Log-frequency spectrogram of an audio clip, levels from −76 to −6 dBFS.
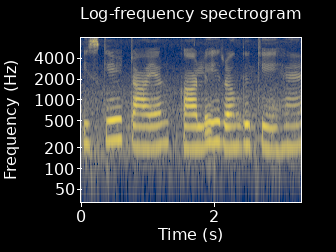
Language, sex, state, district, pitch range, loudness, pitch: Hindi, female, Haryana, Charkhi Dadri, 205-230 Hz, -17 LUFS, 210 Hz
